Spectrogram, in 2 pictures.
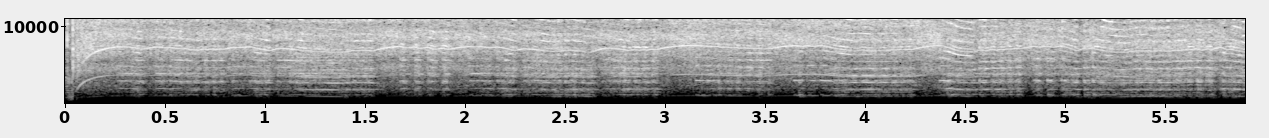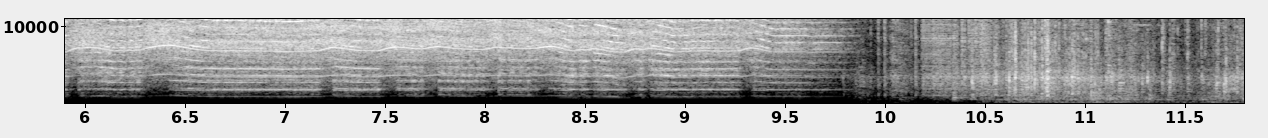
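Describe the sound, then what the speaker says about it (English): An angle grinder cuts and grinds parts off the body of an International Scout II, a steady high-pitched whine for about ten seconds that ends in a brief rough burst of contact noise. The grinding is loud and close, with no talk. "Now let's get a grinder and take those off there."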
